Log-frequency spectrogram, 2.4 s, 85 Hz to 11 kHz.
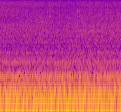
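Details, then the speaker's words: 1969 Camaro with cammed LS swap, warm (coolant 187°F) after 30–40 miles, idling at a red light: deep steady V8 rumble but idle still high, about 1200 rpm. "Idle is still high, about 1200. Everything else looks really good."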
